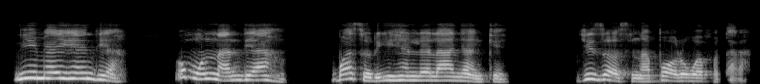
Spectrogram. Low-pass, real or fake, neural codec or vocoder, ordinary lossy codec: 7.2 kHz; real; none; none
